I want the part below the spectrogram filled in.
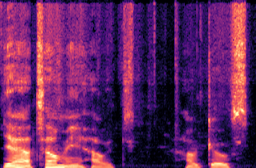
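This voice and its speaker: In an ASMR livestream, a tarot reader offers casual spiritual advice with gentle encouragement, rambling hesitantly and often trailing off mid-thought. Her mid-range voice moves a little slowly.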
